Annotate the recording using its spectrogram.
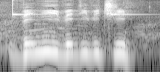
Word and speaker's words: Veni, vidi, vici: En latin, veni, vici, vanci. – Veni, vedi, vici.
